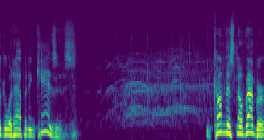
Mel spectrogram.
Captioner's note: cheering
